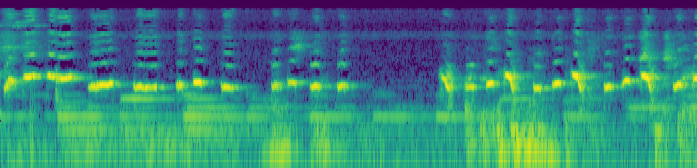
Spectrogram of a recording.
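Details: Pet cockatiel on Halloween whistling the tune "Twisted Nerve" while singing to its owner's foot: clear, rising and falling whistled phrases repeated in two bursts with a short quiet gap, over a faint steady background hum.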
